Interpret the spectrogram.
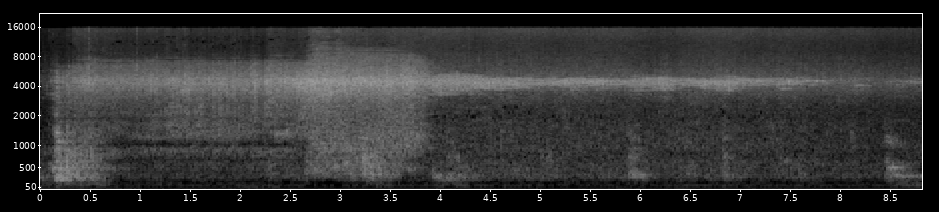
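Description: Diced raw potatoes hit a kadai of hot oil and onion-tomato masala and set off a loud sizzling hiss, with a spatula stirring them in. The sizzle swells about three seconds in, then slowly dies down.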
